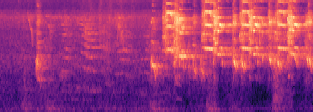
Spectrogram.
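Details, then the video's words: Grey francolin, also called chitta teetar, bred and kept at home; after quiet faint notes, harsh, strident squawking calls burst out and continue in a rapid ragged series. "chitta teetar voice"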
